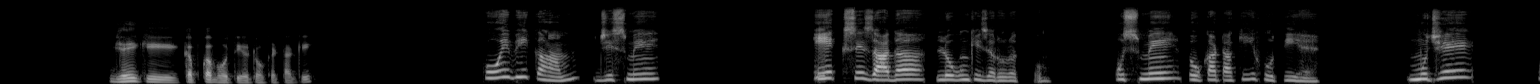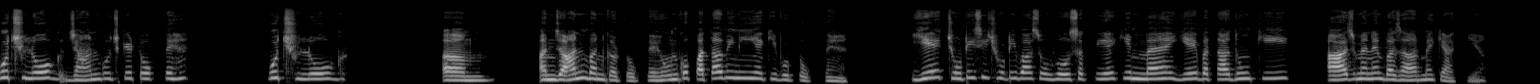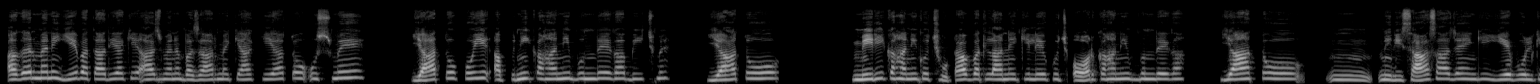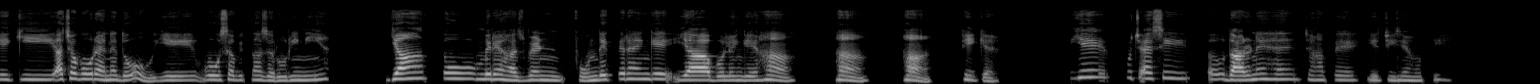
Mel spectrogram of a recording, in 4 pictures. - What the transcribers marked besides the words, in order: "बात" said as "बास"; in English: "हसबैंड"
- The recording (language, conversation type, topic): Hindi, advice, घर या कार्यस्थल पर लोग बार-बार बीच में टोकते रहें तो क्या करें?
